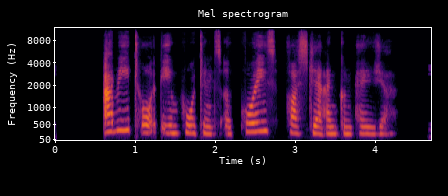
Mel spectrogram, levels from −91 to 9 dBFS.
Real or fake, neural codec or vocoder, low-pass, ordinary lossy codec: fake; codec, 24 kHz, 0.9 kbps, WavTokenizer, medium music audio release; 10.8 kHz; none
